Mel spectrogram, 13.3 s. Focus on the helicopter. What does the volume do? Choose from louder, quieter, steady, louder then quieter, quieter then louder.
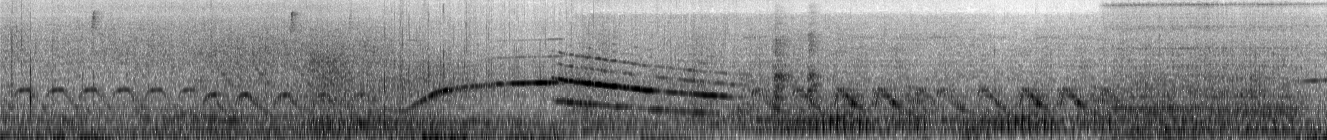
quieter then louder.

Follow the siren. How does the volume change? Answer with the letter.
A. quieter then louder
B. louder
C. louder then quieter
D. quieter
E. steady
C.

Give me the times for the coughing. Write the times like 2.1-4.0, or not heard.
7.7-8.3.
